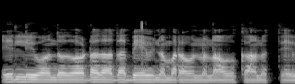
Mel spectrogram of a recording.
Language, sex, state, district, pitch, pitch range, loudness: Kannada, male, Karnataka, Koppal, 105 Hz, 100-110 Hz, -15 LUFS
